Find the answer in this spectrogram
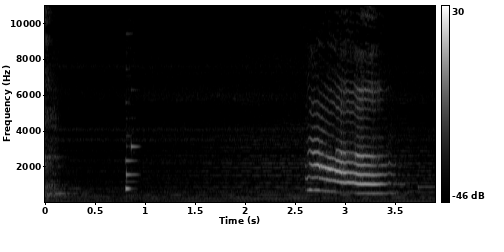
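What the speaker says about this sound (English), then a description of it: "It really is a cat." A cat meows in the video game Genshin Impact. One short chirp comes first, then a longer, louder rising-and-falling meow near the end, heard alone over a steady low ambient hum.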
